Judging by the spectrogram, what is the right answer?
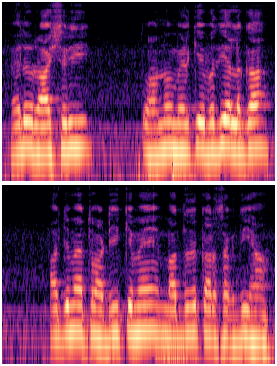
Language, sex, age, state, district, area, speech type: Punjabi, male, 60+, Punjab, Bathinda, urban, read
